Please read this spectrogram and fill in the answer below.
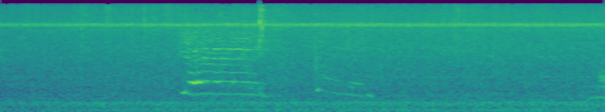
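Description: A woman's high-pitched, drawn-out "Yay!" of praise to a dog, once, about two seconds in, over a steady low background hum.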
